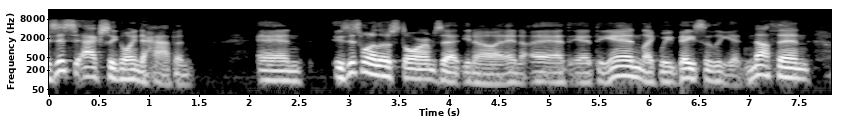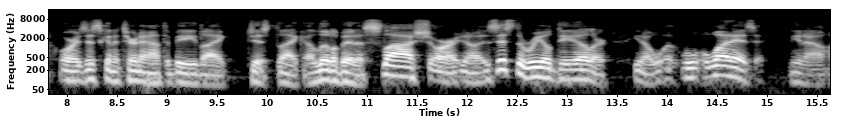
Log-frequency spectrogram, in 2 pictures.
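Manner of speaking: ordinary delivery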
